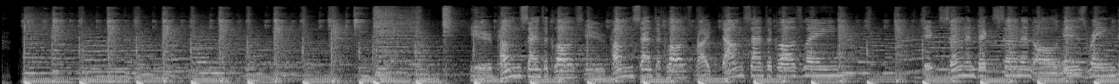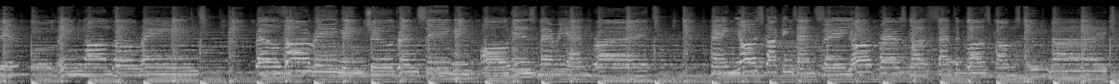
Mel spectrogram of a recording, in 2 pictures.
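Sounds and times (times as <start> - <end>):
Vietnamese Christmas music: 0.0 - 22.3.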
